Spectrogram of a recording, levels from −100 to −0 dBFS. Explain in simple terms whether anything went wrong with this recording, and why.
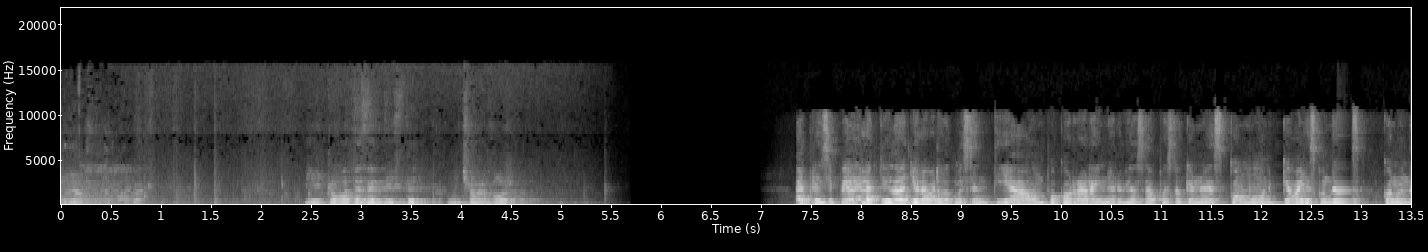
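Right near the end, at about 12.17 s, there's a short stall from a late packet. A chunk of audio didn't arrive in time, so the player ran out of material and stretched the last bit of sound for about 63 ms until the packet showed up. Then it picked up exactly where it left off, so nothing's actually lost. You just hear a sound hang on a touch too long, maybe with a faint buzz.

Half a second later, from 12.77 to 12.94 s, there's a call audio freeze. The sound holds and smears into a buzzy continuation for about 140 ms. It never drops to silence. Then it resumes from the same spot, so again nothing goes missing. The likely cause is a batch of packets getting held up on the network, which left the player with nothing new to play and forced it to stretch out what it already had.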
